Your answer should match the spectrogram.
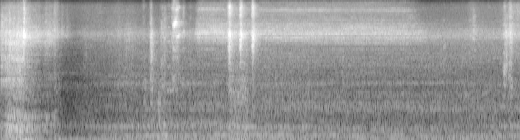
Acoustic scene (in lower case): kitchen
